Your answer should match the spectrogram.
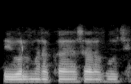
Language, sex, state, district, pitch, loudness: Hindi, male, Jharkhand, Sahebganj, 120 Hz, -19 LUFS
